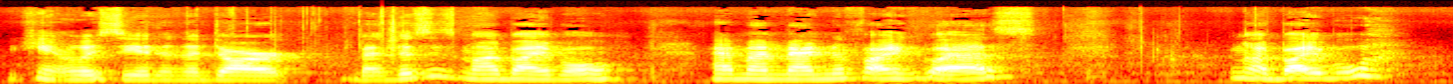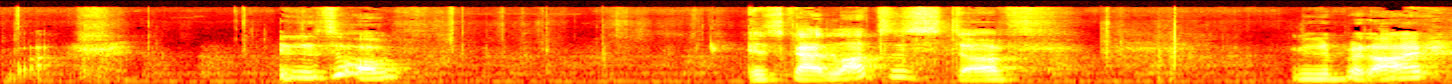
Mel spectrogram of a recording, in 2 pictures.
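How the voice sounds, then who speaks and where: A woman hosting a devotional video, talking in a fervent, rambling, emphatic way with a groggy morning voice, from a dark room at home. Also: medium pitch, slow pace, creaky, pauses often, reverberant, poor audio. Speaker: Bible-reading video host. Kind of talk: casual devotional chat.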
